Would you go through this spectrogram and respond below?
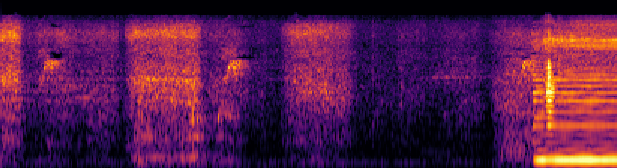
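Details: Kangayam cow moments after calving, calling as she sees her newborn calf; a long, loud, steady low moo with many stacked harmonics begins near the end, after quieter rustling and soft sounds.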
